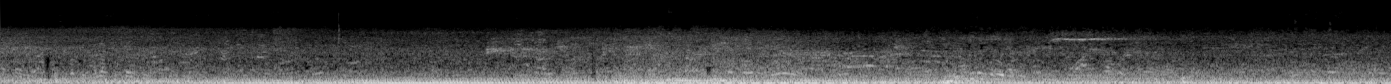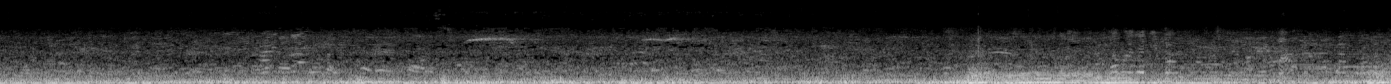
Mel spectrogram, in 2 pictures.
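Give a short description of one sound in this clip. A busy street crowd chatters outdoors.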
